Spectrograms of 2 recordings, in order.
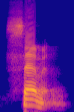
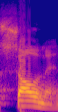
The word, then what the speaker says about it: salmon: in the sea yeah so this word is pronounced salmon salmon it's not Solomon it's salmon one example today I was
